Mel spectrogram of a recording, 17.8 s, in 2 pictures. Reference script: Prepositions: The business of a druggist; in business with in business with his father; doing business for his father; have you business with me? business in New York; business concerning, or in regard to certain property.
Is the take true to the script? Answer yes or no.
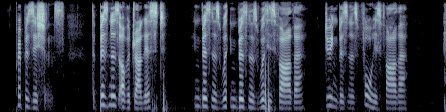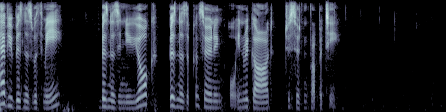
yes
